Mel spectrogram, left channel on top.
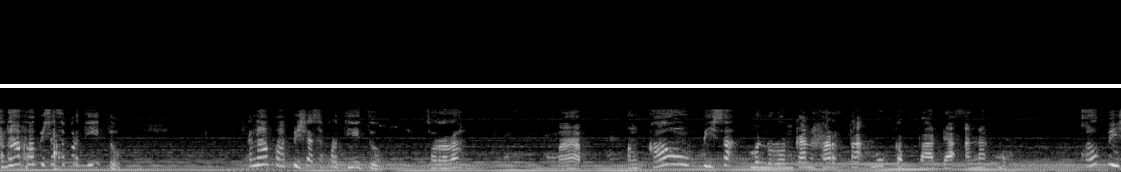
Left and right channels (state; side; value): silent; left; digital silence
